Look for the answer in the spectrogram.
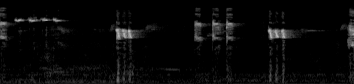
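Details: Konin, or oriental magpie-robin, singing gacor-style: a thin, high trilled phrase opens, followed by clusters of rattling, buzzy notes roughly every three-quarters of a second with short silences between.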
